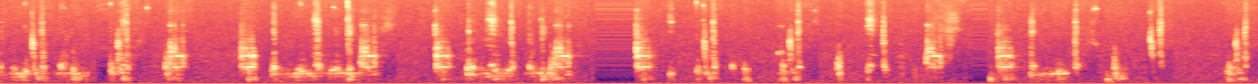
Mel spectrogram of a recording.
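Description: Near silence, with faint, irregular ticks from a sewing machine stitching slowly.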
